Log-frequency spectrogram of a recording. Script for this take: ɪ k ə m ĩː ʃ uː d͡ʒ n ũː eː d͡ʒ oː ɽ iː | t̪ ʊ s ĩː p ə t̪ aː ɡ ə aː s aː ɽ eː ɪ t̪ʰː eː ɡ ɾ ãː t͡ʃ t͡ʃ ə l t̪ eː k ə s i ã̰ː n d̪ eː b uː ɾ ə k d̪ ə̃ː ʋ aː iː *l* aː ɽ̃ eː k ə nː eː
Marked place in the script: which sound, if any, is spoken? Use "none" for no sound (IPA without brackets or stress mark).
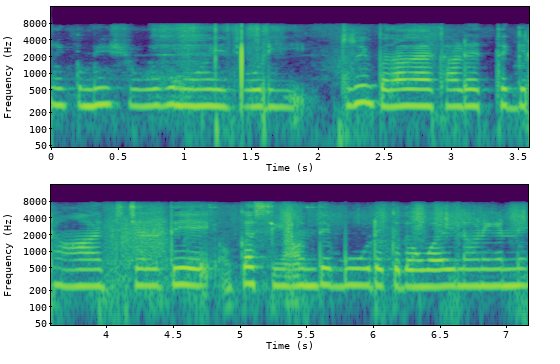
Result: l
